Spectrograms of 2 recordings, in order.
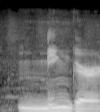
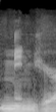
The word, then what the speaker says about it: minger: Pronounced minger, not mure.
